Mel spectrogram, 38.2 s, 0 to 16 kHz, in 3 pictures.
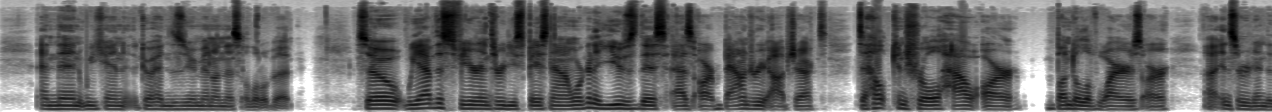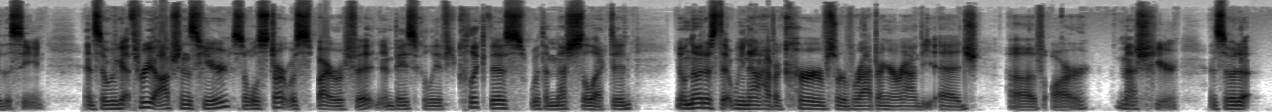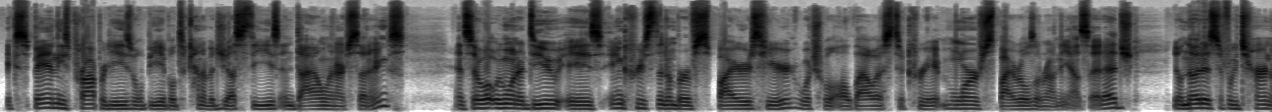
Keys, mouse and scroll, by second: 1.1-2.1 scroll up 2, 2.1 scroll down 2, 2.2-4.0 scroll up 2, 4.0-13.6 middle drag, 17.3 click, 19.0 middle click, 26.2 click, 29.1-31.6 middle drag, 31.6-34.4 drag, 34.4-38.1 middle drag.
